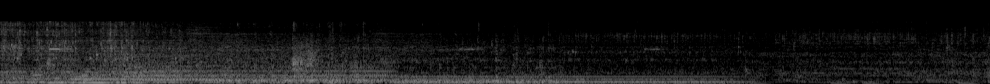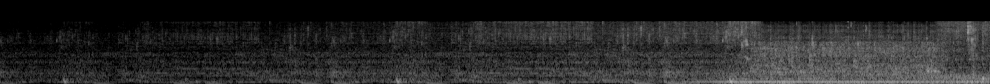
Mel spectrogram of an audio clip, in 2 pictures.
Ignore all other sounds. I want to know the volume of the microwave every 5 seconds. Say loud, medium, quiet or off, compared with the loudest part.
loud, medium, off, loud.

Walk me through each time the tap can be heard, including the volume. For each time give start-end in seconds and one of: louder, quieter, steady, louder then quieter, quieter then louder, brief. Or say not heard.
0.0-19.7 quieter then louder.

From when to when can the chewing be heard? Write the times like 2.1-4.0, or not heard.
16.6-19.7.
